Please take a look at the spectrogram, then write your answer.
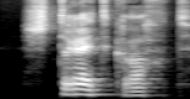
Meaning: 1. a military unit; (in the plural) armed forces 2. one's capability or readiness to fight
- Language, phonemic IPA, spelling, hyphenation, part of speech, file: Dutch, /ˈstrɛi̯t.krɑxt/, strijdkracht, strijd‧kracht, noun, Nl-strijdkracht.ogg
